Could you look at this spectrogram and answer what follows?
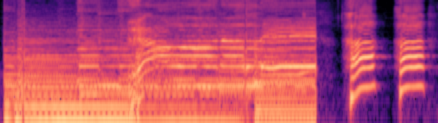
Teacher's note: There's a little bit of an aspirate, abrupt aspirate. It's not like longed out.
